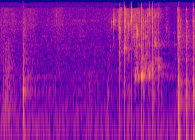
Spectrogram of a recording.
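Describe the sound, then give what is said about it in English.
Gin poured from a head and dribbling out: one drip, then a dense burst of splashy drips and trickles, then a few separate drops at the end, with no talk. “I'll just pour all this gin into his head.”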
